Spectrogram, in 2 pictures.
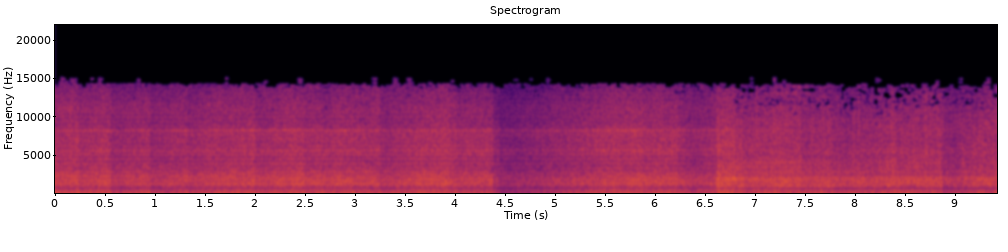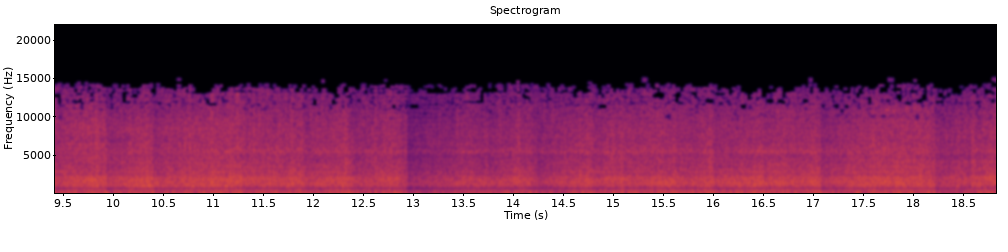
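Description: A diesel engine of a multi-axle heavy transporter drones under load.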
